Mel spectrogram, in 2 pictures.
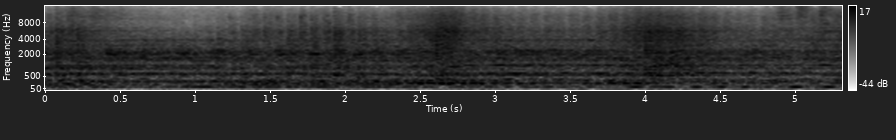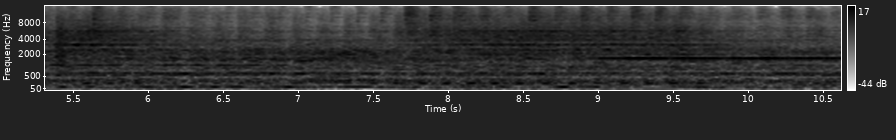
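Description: A live rock band playing loud and without a break, with electric guitar and drum kit.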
